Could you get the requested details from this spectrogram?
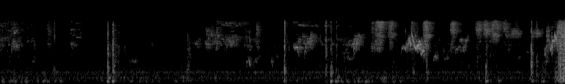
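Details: Parakeet on swings in a cage at a nesting setup, chattering in a steady run of high twittering chirps and squeaky warbles that grow louder toward the end, with scattered knocks and clicks.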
